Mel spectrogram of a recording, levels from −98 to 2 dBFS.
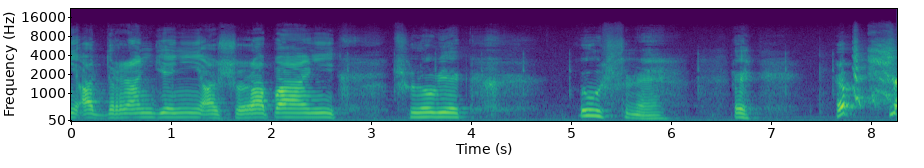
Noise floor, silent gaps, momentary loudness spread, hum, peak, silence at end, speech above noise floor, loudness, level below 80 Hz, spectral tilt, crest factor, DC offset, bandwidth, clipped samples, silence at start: -53 dBFS; none; 21 LU; none; -6 dBFS; 0 s; 28 dB; -26 LUFS; -56 dBFS; -5 dB/octave; 20 dB; under 0.1%; 12 kHz; under 0.1%; 0 s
